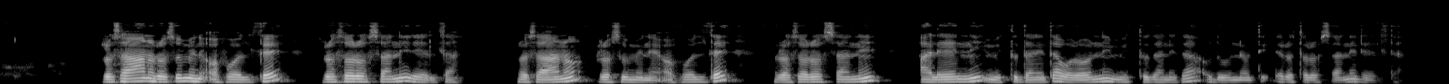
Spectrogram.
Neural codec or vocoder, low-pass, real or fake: none; 7.2 kHz; real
